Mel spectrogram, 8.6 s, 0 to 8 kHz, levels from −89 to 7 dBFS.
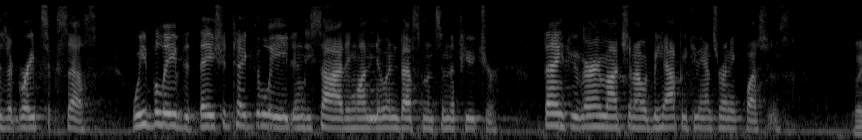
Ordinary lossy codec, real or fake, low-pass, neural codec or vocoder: Opus, 24 kbps; fake; 7.2 kHz; codec, 16 kHz, 4 kbps, FreqCodec, larger model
